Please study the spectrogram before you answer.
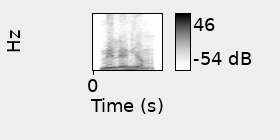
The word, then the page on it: millennium: Indian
